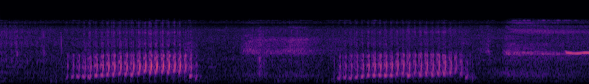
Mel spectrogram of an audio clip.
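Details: Female house cat with an unusual purr that her owners liken to a tree frog; two loud, buzzy, finely pulsed bursts about a second long, each rising slightly in pitch, separated by a quiet pause, then a faint thin whistled tone.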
